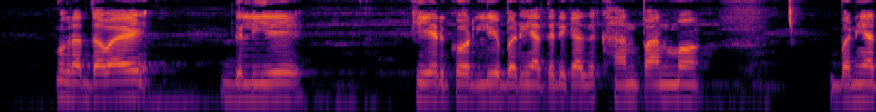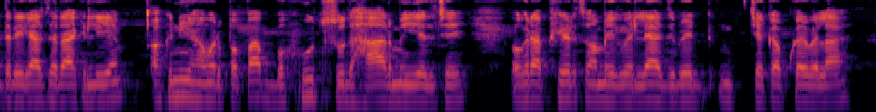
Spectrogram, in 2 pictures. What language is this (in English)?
Maithili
